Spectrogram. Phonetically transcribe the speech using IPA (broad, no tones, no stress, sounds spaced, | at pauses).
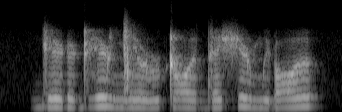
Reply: ɡ e ɽ e ɖʱ e ɭ ŋ͡ǀ e ʊ̯ ɭ y ʈ ɔ ə̯ d ɛ ʃ e ɭ m i ɽ ɔ ə̯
